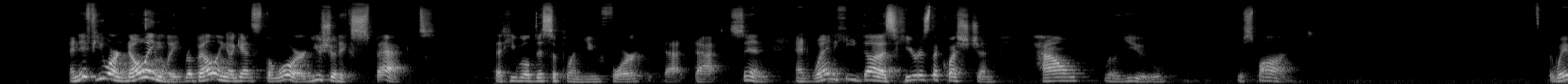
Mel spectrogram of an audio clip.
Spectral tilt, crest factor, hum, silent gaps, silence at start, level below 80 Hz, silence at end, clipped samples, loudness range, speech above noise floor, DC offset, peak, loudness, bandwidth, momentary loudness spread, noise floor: -3 dB/octave; 22 dB; none; none; 0.7 s; -74 dBFS; 0 s; under 0.1%; 15 LU; 43 dB; under 0.1%; -4 dBFS; -25 LUFS; 19 kHz; 18 LU; -69 dBFS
